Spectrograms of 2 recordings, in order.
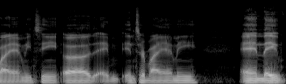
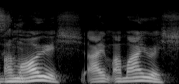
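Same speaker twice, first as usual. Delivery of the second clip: higher, lilting put-on Irish; attempted Irish accent; 6 semitones higher than usual. Shown as a demonstration. Co-host takes a turn attempting an Irish accent. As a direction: try a hammy Irish accent. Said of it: "I didn't get to hear you, either of you attempt it".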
